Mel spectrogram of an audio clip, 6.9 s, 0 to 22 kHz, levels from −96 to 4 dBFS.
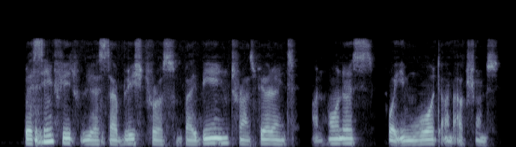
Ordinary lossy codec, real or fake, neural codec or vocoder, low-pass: none; fake; codec, 16 kHz, 4 kbps, FunCodec, trained on LibriTTS, 50 frames a second; 7.2 kHz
